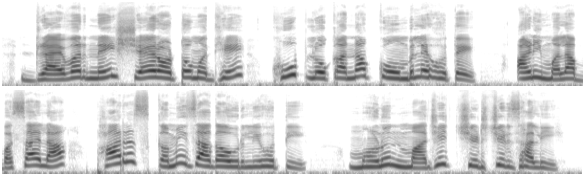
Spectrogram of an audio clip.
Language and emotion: Marathi, angry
